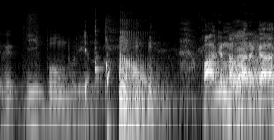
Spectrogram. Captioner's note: laughter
